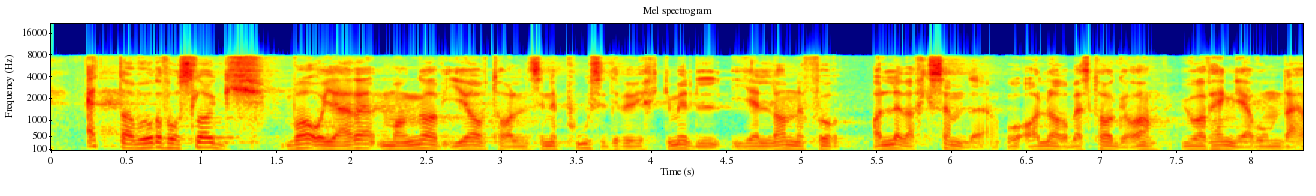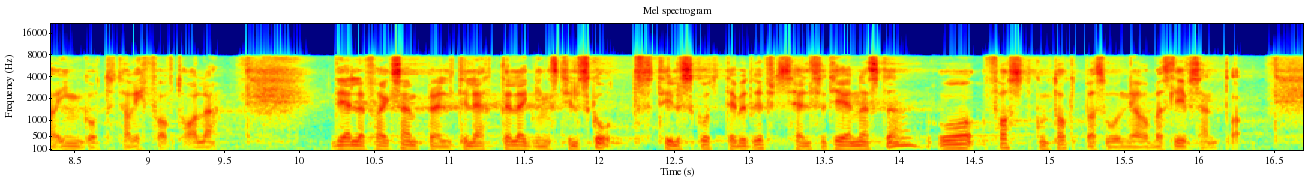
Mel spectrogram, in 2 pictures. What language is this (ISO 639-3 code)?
nor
